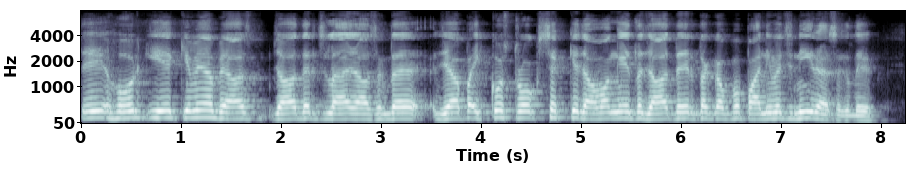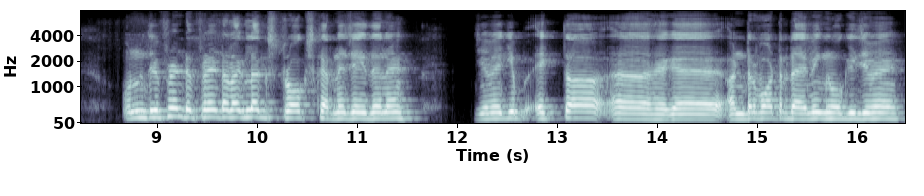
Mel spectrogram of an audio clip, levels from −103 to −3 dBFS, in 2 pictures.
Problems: background conversations at intervals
